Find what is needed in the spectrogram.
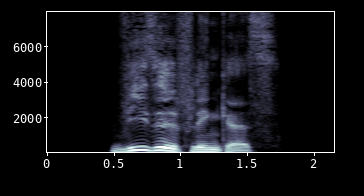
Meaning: strong/mixed nominative/accusative neuter singular of wieselflink
- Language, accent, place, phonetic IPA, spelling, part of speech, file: German, Germany, Berlin, [ˈviːzl̩ˌflɪŋkəs], wieselflinkes, adjective, De-wieselflinkes.ogg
